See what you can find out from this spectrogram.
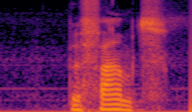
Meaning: famous, famed
- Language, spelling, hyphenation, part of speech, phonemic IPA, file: Dutch, befaamd, be‧faamd, adjective, /bəˈfaːmt/, Nl-befaamd.ogg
